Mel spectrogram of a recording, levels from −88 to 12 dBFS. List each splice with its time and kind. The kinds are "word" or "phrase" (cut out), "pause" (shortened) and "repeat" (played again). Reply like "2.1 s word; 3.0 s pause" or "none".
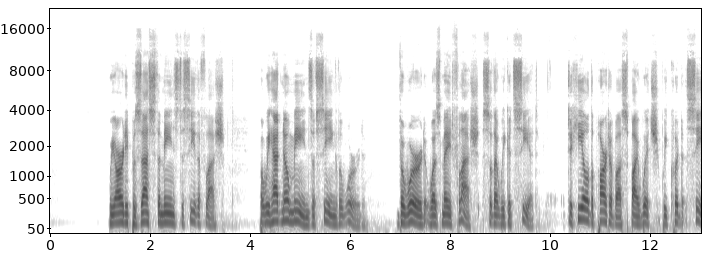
none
